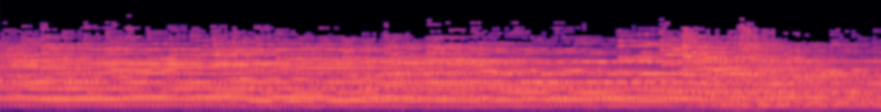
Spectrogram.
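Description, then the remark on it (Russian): Church bells rung by Alexander Zhikharev, bell ringer of the Kolomenskoye museum, ring loudly and continuously, their overlapping tones blending into a dense, shimmering wash, with a few brighter strikes standing out near the end. No one speaks. “Александра Жихарева, звонаря музея Коломенское, колокольного мастера, изобретателя, записала Тамара Левенкова.”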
